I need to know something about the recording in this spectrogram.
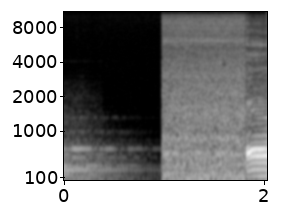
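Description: An intro jingle's held ringing chord dies away in the first second, followed by a brief silence. Then steady room hiss from a microphone cuts in, and a man's voice starts just before the end.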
